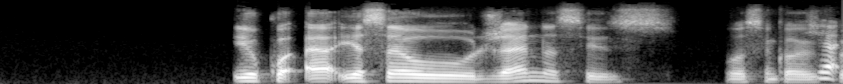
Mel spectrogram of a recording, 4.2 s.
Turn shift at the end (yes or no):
yes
